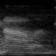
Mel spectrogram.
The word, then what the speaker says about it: New Orleans: I like New Orleans, or Nolans if you're there. Nolans, yeah. Um, I learned how to say it. Nolans when you're there.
